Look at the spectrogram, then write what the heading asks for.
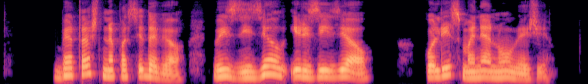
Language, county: Lithuanian, Telšiai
